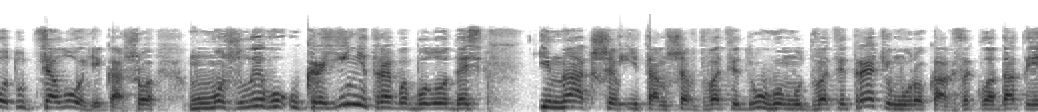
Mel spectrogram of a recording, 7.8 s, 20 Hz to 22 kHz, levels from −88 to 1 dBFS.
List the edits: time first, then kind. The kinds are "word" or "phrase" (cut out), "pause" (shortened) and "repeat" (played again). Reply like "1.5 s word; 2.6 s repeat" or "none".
4.6 s word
